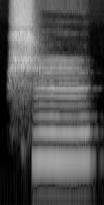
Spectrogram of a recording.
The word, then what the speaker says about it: 师: 诗 oh, for the consonant it seems like shoes in English, so okay. And next part, the vowel is e, so let's together 诗.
